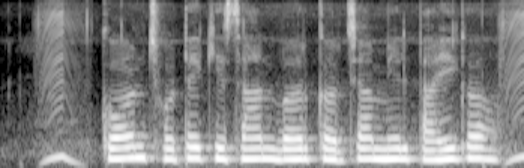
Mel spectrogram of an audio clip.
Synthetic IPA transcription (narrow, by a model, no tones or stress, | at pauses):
kɔːnt͡ʃʰoːʈekisaːnbəɾkəɾt͡ʃamilpaɦikɔ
